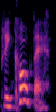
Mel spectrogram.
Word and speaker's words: Pricope: P, so that's perfectly acceptable, but you would pronounce it Pricope, Pricope. Okay, that's how it is.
